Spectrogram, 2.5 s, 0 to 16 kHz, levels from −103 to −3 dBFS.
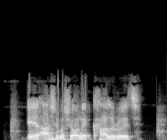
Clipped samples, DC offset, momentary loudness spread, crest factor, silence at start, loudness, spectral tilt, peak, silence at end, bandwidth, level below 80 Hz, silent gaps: under 0.1%; under 0.1%; 6 LU; 14 dB; 0.15 s; -13 LUFS; -6.5 dB/octave; 0 dBFS; 0.05 s; 7.4 kHz; -44 dBFS; none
